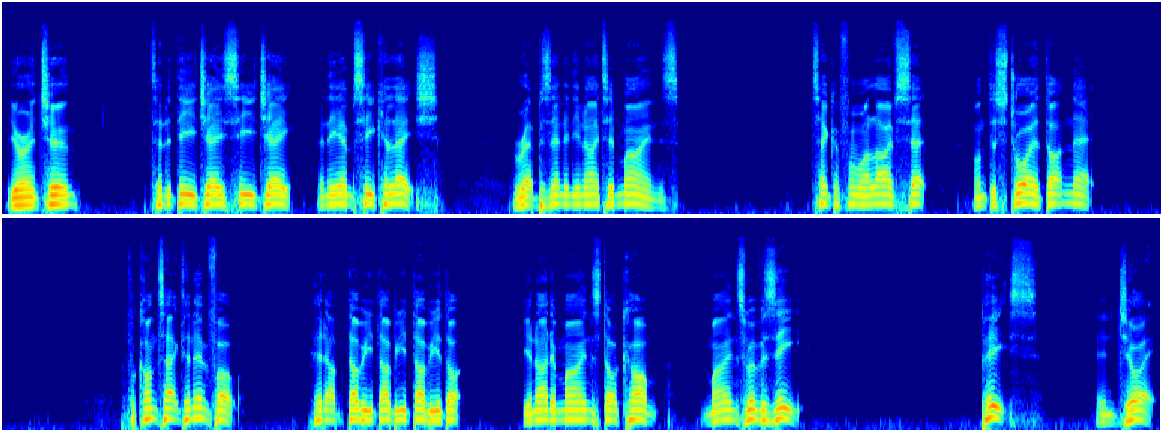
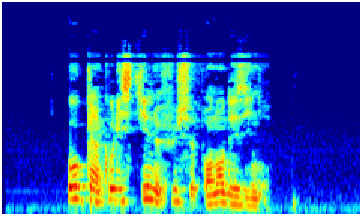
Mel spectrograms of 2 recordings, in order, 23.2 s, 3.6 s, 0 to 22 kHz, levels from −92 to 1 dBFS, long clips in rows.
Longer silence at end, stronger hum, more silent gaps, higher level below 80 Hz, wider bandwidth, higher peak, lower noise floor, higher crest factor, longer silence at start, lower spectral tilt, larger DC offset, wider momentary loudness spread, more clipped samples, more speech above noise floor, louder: second, 0.1 s vs 0.95 s; neither; neither; second, -60 dBFS vs -54 dBFS; first, 14 kHz vs 9.4 kHz; second, -14 dBFS vs 0 dBFS; first, -84 dBFS vs -63 dBFS; about the same, 20 dB vs 18 dB; second, 0.1 s vs 0.65 s; first, -7 dB/octave vs -3.5 dB/octave; neither; first, 14 LU vs 7 LU; neither; first, 54 dB vs 47 dB; second, -32 LUFS vs -16 LUFS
